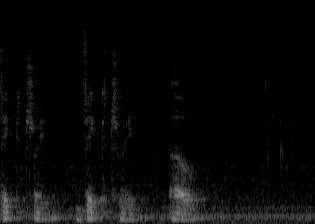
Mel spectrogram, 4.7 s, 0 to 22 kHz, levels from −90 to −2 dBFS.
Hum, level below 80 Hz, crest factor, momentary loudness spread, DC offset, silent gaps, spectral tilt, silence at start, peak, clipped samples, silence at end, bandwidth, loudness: none; -78 dBFS; 20 dB; 18 LU; under 0.1%; none; -6.5 dB/octave; 0 s; -36 dBFS; under 0.1%; 0 s; 16.5 kHz; -56 LUFS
